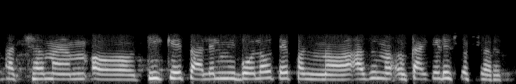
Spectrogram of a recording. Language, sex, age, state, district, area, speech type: Marathi, female, 18-30, Maharashtra, Ahmednagar, rural, conversation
